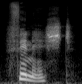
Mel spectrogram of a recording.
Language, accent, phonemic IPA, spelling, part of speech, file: English, US, /ˈfɪnɪʃt/, finished, adjective / verb, En-us-finished.ogg
- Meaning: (adjective) 1. Processed or perfected 2. Completed; concluded; done 3. Done for; doomed; used up; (verb) simple past and past participle of finish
